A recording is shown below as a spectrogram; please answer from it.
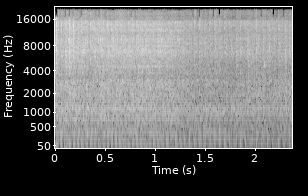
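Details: McLane 20-inch reel mower with a small single-cylinder engine, sat about 20 years, calibrated and governor working: fast, even pop at steady throttle with no misses or knocks; runs healthy.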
